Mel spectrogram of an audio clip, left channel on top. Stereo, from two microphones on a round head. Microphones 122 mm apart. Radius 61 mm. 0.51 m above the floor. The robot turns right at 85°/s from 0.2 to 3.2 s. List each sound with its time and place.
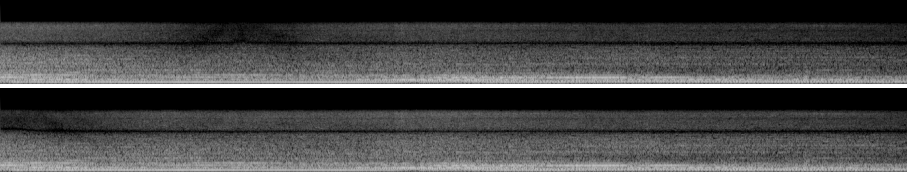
0.0 s a lawn mower: 85° left; by 9.1 s 20° right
